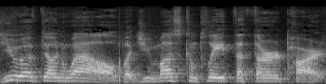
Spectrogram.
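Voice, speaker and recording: At a fairly slow pace, a man delivers a put-on character voice pitched fairly high. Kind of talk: motivational talk to camera. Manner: pompous, commanding.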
